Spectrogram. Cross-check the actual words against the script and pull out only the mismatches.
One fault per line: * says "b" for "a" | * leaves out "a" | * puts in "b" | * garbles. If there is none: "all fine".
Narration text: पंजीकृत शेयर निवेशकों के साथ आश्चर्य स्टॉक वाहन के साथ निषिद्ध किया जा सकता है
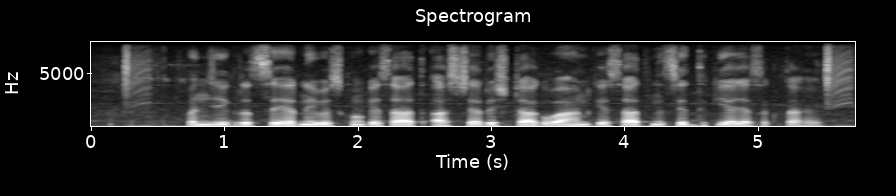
all fine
